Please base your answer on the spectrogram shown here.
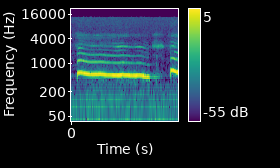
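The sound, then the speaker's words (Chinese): A voice imitates a kitten crying in a children's story about a kitten fishing: a long, steady whining wail that sags slightly at its end, a brief pause, then another cry begins. “咪咪，别哭了，下回好好钓吧啊！”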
